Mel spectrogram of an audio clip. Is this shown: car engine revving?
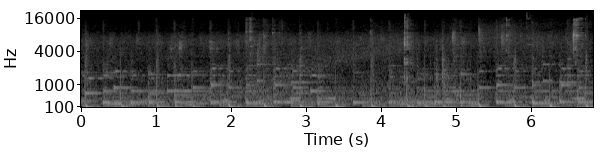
no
